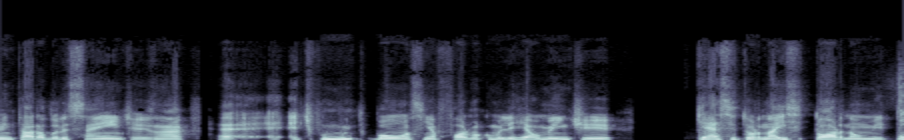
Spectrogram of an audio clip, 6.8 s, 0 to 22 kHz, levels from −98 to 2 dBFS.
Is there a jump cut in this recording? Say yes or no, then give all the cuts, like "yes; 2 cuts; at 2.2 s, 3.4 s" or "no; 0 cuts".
no; 0 cuts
